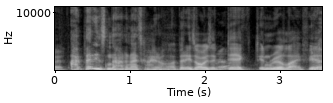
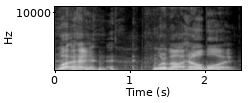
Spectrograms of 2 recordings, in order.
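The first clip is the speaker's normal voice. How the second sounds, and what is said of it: Imitates another person's voice. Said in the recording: “That's my Ron Perlman impression. I'm working on it. It's coming along.”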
